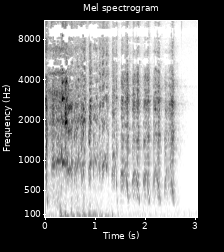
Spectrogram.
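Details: Laughing kookaburra held at a wildlife sanctuary, playing with a toy taken from a joey. Low rumbling sounds open the recording, then a series of harsh, repeated notes fades away and stops.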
